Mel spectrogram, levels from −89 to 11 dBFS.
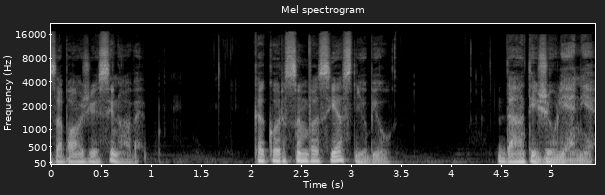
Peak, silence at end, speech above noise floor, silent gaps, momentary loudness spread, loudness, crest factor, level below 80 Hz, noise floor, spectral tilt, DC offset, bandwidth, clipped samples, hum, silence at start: -4 dBFS; 0 s; 39 dB; none; 16 LU; -21 LUFS; 18 dB; -30 dBFS; -60 dBFS; -4.5 dB/octave; under 0.1%; 17.5 kHz; under 0.1%; none; 0 s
